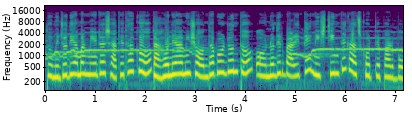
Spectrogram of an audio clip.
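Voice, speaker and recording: A woman voicing a poor, gentle jackal mother in a children's cartoon, with an earnest, plaintive manner. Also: high-pitched, brisk, hardly any pauses, music in the background, natural voice. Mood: grateful, pleading.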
